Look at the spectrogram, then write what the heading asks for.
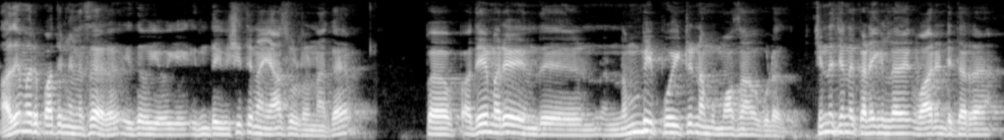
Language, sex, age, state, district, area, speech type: Tamil, male, 60+, Tamil Nadu, Krishnagiri, rural, spontaneous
